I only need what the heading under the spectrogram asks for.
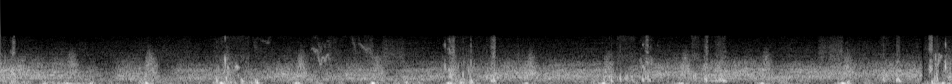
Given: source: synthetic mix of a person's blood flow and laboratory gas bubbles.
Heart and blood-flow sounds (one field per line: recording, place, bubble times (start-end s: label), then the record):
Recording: Doppler ultrasound of blood flow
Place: subclavian vein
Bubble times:
0.00-0.18 s: bubbles
2.14-2.49 s: bubbles
4.42-4.76 s: bubbles
4.84-4.99 s: bubbles
6.00-6.55 s: bubbles
6.91-7.29 s: bubbles
8.80-9.04 s: bubbles
9.27-9.52 s: bubbles
From the record:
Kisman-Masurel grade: 233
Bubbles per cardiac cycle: several, 3 to 8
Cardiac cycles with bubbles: 50 to 99%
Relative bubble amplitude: loud (0.450 to 0.775)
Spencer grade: 3 (all of the cardiac periods contain showers or single bubble signals, but not dominating or overriding the cardiac motion signals)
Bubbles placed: anywhere in the cardiac cycle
